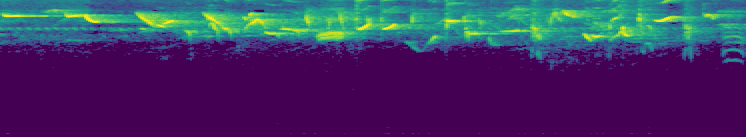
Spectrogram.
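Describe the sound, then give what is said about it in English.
A bunting sings a bright, high-pitched song of quick sweeping notes and short trills, repeated in continuous phrases, clear with no voices. “Female buntings know what they like, and arriving from Mexico and Central America, they search for just such an ecotone.”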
